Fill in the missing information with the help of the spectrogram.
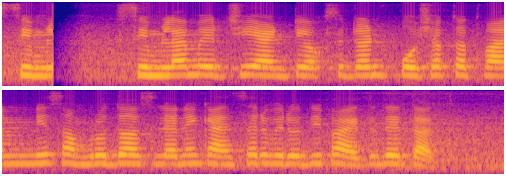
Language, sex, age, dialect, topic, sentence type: Marathi, female, <18, Varhadi, agriculture, statement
